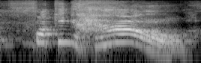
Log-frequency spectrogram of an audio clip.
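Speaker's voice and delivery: high, slow, drawn-out how; baffled disbelief. Retold or imitated. Mocking a fan's outrage to co-hosts, high slow disbelief. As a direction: stretch it in total disbelief.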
